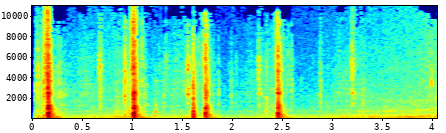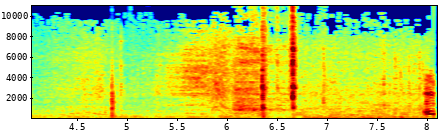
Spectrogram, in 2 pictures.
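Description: Car cabin noise with a steady low rumble, broken by about eight sharp, irregularly spaced clicks and knocks. A hiss swells about two-thirds of the way in, and the low rumble grows louder near the end.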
